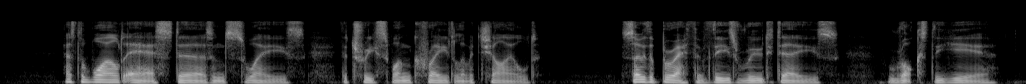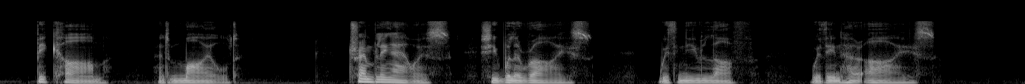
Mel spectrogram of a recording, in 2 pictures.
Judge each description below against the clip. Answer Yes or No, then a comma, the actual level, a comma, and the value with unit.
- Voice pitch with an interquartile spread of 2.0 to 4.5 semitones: Yes, average, 2.8 semitones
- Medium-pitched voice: No, very low, 85 Hz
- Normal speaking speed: No, slow, 120 wpm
